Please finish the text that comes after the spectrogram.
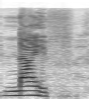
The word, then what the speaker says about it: knife: आपको पता है K और N की क्या साउंड होती है, K और N जो है जब मिलते हैं तो N K साइलेंट हो जाता है, हम N की साउंड निकालते हैं।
